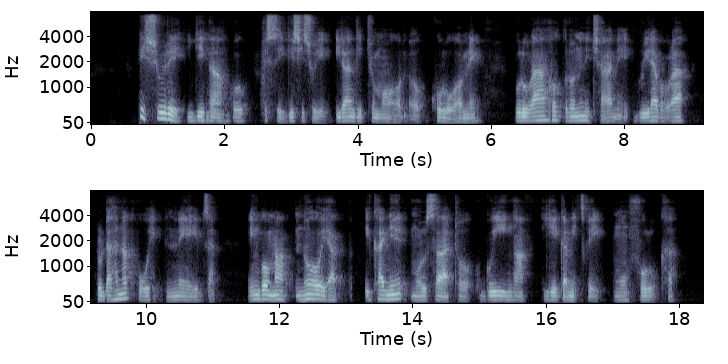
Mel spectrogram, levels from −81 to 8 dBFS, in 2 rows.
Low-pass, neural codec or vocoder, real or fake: 7.2 kHz; codec, 16 kHz in and 24 kHz out, 0.8 kbps, FocalCodec, streaming, 65536 codes; fake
